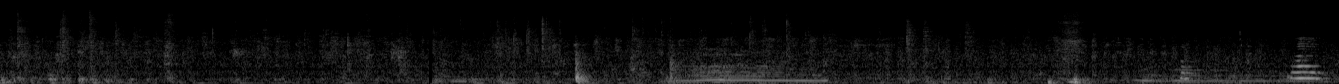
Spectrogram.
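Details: A Shepsky puppy picking at the other dogs indoors makes odd whiny, groaning vocalizations with wavering harmonic tones amid indoor background noise; finding: Shepsky dog.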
